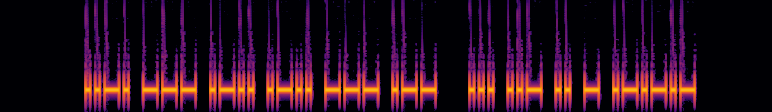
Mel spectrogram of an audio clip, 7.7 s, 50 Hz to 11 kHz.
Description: Morse code, heard as a keyed tone, about 25 wpm, 700 Hz. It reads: FOLLOW SUIT.
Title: Sentences from Top 1600 Words 25wpm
